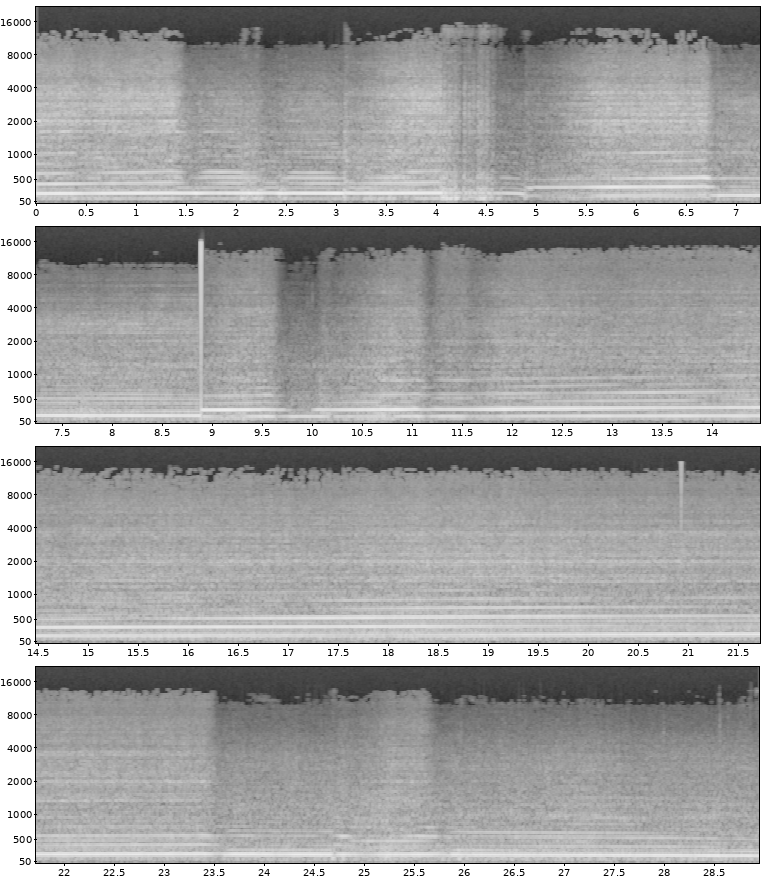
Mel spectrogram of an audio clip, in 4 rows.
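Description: Honda Accord's 1.5-litre turbocharged four-cylinder heard from inside the cabin, pulling hard at high revs. The engine note steps in pitch a few times in the first ten seconds, then climbs slowly for about thirteen seconds, steps down twice and falls away near the end.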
